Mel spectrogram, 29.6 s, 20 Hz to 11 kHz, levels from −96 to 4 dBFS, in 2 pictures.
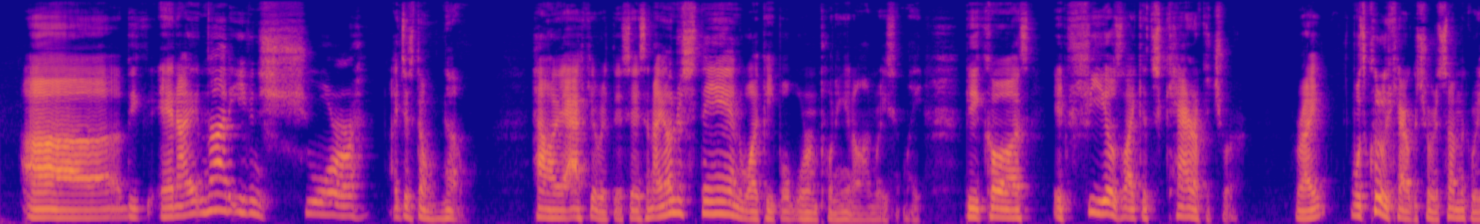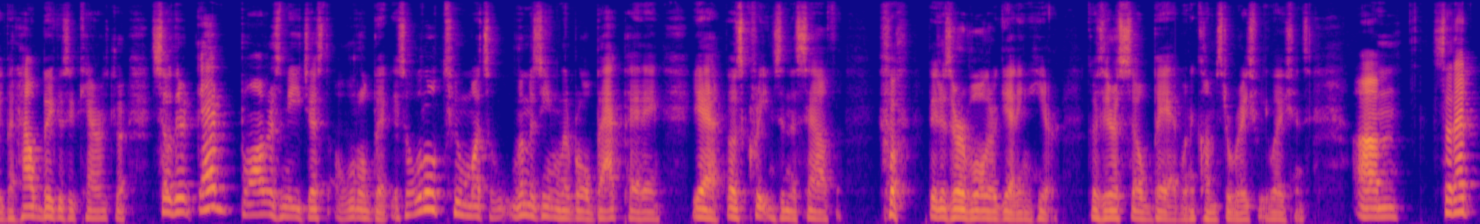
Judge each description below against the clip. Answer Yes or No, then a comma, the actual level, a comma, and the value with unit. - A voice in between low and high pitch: No, low, 120 Hz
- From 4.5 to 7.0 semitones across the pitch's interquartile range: Yes, average, 5.3 semitones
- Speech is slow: No, average, 170 wpm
